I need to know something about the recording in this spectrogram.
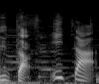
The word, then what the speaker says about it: ita: 一打，对，我那是我第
